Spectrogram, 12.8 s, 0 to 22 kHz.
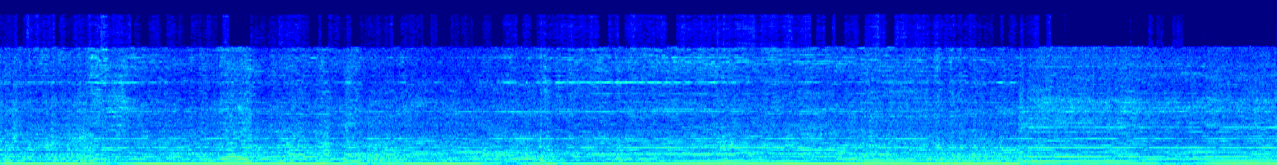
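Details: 1970s Regina Electrikbroom 3-speed vacuum running: high steady motor whine with a harsh rough grind throughout; motor bearings running dry after the vacuum was washed.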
